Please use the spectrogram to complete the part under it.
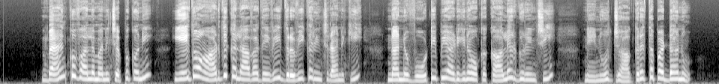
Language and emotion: Telugu, fearful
